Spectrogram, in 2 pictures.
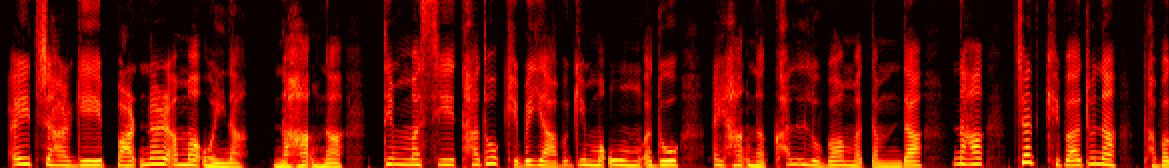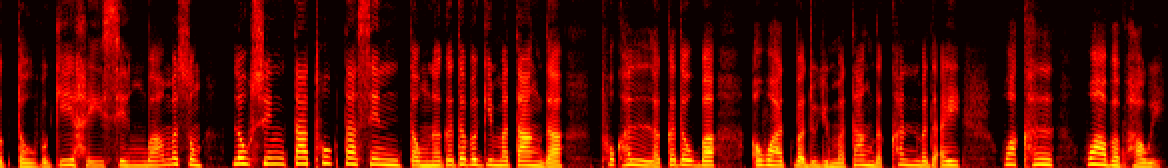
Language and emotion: Manipuri, fearful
